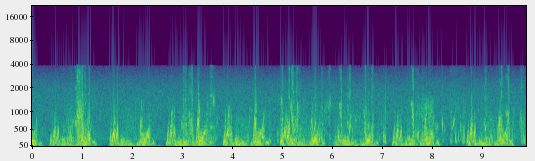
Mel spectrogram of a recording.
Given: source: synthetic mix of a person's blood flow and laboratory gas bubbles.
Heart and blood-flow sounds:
Doppler ultrasound of blood flow; precordium
0.58-1.23 s: bubbles
2.94-3.28 s: bubbles
3.31-3.39 s: bubbles
3.46-3.73 s: bubbles
4.05-4.42 s: bubbles
4.74-4.80 s: bubbles
4.88-5.48 s: bubbles
5.77-6.00 s: bubbles
6.12-6.51 s: bubbles
6.62-6.84 s: bubbles
6.93-7.12 s: bubbles
7.49-8.15 s: bubbles
8.18-8.30 s: bubbles
8.36-8.70 s: bubbles
8.97-9.25 s: bubbles
9.28-9.65 s: bubbles
9.74-9.90 s: bubbles
From the record:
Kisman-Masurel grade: 333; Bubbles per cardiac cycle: rolling drumbeat, 9 or more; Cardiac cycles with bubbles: 50 to 99%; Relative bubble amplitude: loud (0.450 to 0.775); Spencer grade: 3 (all of the cardiac periods contain showers or single bubble signals, but not dominating or overriding the cardiac motion signals); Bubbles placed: only in the low amplitude regions of the cardiac cycle

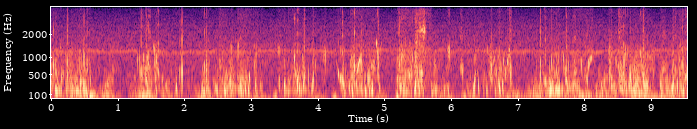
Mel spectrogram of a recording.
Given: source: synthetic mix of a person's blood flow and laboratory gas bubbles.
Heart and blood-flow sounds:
Doppler ultrasound of blood flow; precordium
0.00-0.64 s: bubbles
1.26-1.71 s: bubbles
1.82-2.01 s: bubbles
2.23-3.20 s: bubbles
3.40-4.00 s: bubbles
4.06-4.15 s: bubbles
4.26-4.97 s: bubbles
5.15-6.00 s: bubbles
6.13-6.96 s: bubbles
7.25-8.15 s: bubbles
8.26-9.06 s: bubbles
9.11-9.55 s: bubbles
From the record:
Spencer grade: 4 (maximum detectable bubble signal sounding continuously throughout systole and diastole of every cardiac period, and overriding the amplitude of the normal cardiac signals); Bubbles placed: anywhere in the cardiac cycle

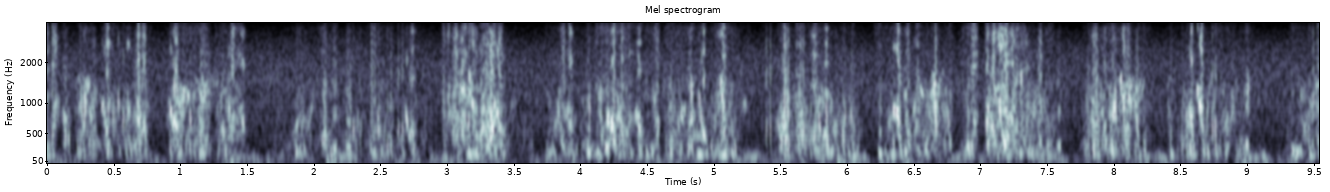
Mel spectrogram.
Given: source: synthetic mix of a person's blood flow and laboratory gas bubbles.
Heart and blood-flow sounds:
Doppler ultrasound of blood flow; precordium
0.00-0.78 s: bubbles
0.86-1.51 s: bubbles
1.82-2.88 s: bubbles
2.96-3.52 s: bubbles
3.72-5.28 s: bubbles
5.35-6.12 s: bubbles
6.20-7.00 s: bubbles
7.04-7.61 s: bubbles
7.75-8.28 s: bubbles
8.38-9.06 s: bubbles
9.31-9.55 s: bubbles
From the record:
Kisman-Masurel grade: 444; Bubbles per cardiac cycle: continuous sound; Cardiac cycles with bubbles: 100%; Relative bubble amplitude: maximal (0.775 to 0.999); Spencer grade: 4 (maximum detectable bubble signal sounding continuously throughout systole and diastole of every cardiac period, and overriding the amplitude of the normal cardiac signals); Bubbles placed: anywhere in the cardiac cycle

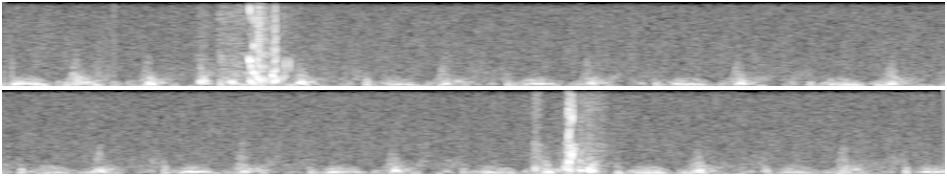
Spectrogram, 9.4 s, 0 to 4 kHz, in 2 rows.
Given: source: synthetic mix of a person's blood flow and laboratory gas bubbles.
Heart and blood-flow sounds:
Doppler ultrasound of blood flow; precordium
0.96-1.47 s: bubbles
7.35-7.42 s: bubbles
7.50-7.74 s: bubbles
From the record:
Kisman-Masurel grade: 223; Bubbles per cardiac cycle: several, 3 to 8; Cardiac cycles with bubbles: 10 to 50%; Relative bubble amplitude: loud (0.450 to 0.775); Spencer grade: 2 (many but less than half of the cardiac periods contain bubble signals, singularly or in groups); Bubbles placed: anywhere in the cardiac cycle

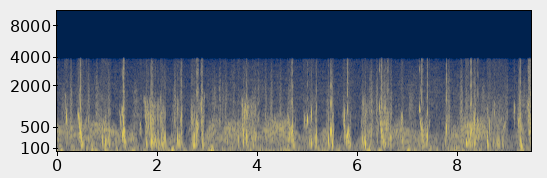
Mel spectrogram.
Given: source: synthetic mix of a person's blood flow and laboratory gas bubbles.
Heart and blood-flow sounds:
Doppler ultrasound of blood flow; subclavian vein
0.14-0.23 s: bubbles
0.39-0.59 s: bubbles
0.88-1.09 s: bubbles
1.23-1.43 s: bubbles
1.65-2.22 s: bubbles
2.38-2.54 s: bubbles
2.66-2.97 s: bubbles
3.60-4.01 s: bubbles
4.59-4.78 s: bubbles
4.92-5.22 s: bubbles
5.40-5.55 s: bubbles
5.70-5.90 s: bubbles
6.08-6.23 s: bubbles
6.42-6.71 s: bubbles
6.86-6.96 s: bubbles
7.23-7.46 s: bubbles
7.76-7.84 s: bubbles
8.15-8.46 s: bubbles
8.57-8.99 s: bubbles
9.12-9.34 s: bubbles
9.39-9.50 s: bubbles
From the record:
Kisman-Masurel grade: 243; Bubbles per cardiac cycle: several, 3 to 8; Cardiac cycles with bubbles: 100%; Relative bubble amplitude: loud (0.450 to 0.775); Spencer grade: 3 (all of the cardiac periods contain showers or single bubble signals, but not dominating or overriding the cardiac motion signals); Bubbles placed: anywhere in the cardiac cycle

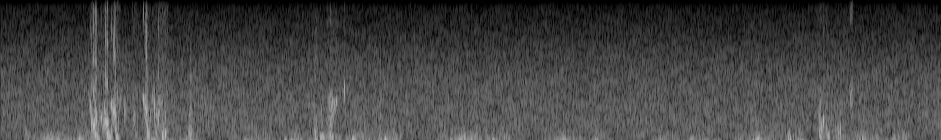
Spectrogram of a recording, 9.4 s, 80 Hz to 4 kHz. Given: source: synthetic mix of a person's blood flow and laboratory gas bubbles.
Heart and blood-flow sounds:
Doppler ultrasound of blood flow; precordium
0.85-1.70 s: bubbles
3.18-3.38 s: bubbles
3.42-3.49 s: bubbles
8.16-8.42 s: bubbles
8.49-8.54 s: bubbles
From the record:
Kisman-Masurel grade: 223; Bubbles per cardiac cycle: several, 3 to 8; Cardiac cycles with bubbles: 10 to 50%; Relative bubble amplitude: loud (0.450 to 0.775); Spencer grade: 2 (many but less than half of the cardiac periods contain bubble signals, singularly or in groups); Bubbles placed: anywhere in the cardiac cycle

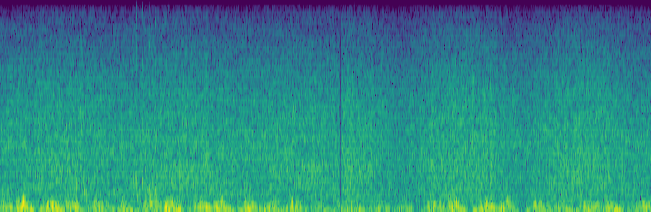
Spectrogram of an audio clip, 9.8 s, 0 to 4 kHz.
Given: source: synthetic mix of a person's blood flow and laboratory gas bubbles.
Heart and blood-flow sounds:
Doppler ultrasound of blood flow; precordium
1.12-1.16 s: bubbles
1.22-1.48 s: bubbles
1.97-2.37 s: bubbles
From the record:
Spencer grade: 2 (many but less than half of the cardiac periods contain bubble signals, singularly or in groups); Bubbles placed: anywhere in the cardiac cycle

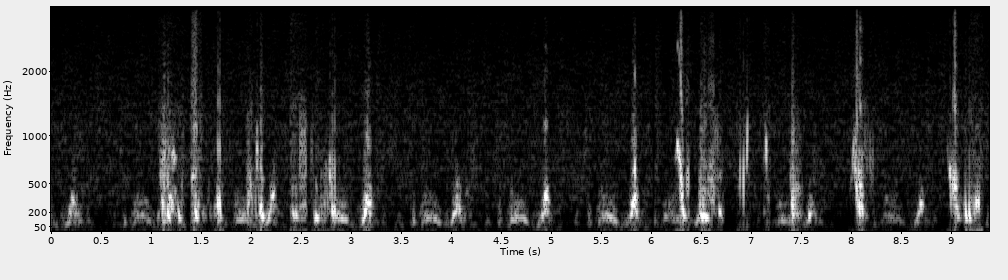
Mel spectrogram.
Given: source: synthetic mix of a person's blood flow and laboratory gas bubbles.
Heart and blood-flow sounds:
Doppler ultrasound of blood flow; precordium
1.06-1.34 s: bubbles
1.39-1.74 s: bubbles
1.95-2.17 s: bubbles
2.38-2.57 s: bubbles
2.60-2.88 s: bubbles
5.81-5.89 s: bubbles
6.24-6.40 s: bubbles
6.46-6.73 s: bubbles
6.85-7.00 s: bubbles
7.12-7.20 s: bubbles
7.37-7.53 s: bubbles
7.99-8.23 s: bubbles
8.96-9.32 s: bubbles
From the record:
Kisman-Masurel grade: 233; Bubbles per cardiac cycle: several, 3 to 8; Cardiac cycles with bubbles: 50 to 99%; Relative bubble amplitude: loud (0.450 to 0.775); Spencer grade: 3 (all of the cardiac periods contain showers or single bubble signals, but not dominating or overriding the cardiac motion signals); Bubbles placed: anywhere in the cardiac cycle

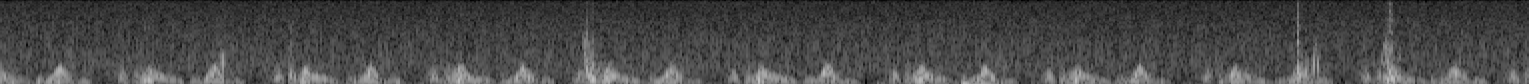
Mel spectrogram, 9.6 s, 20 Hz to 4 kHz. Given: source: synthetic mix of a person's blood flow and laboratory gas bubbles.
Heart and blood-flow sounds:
Doppler ultrasound of blood flow; precordium
1.35-1.44 s: bubbles
1.79-1.87 s: bubbles
3.62-3.76 s: bubbles
8.06-8.26 s: bubbles
8.61-8.75 s: bubbles
From the record:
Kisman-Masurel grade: 123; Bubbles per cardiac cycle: 1 to 2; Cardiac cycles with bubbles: 10 to 50%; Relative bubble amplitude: loud (0.450 to 0.775); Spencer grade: 2 (many but less than half of the cardiac periods contain bubble signals, singularly or in groups); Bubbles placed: anywhere in the cardiac cycle

